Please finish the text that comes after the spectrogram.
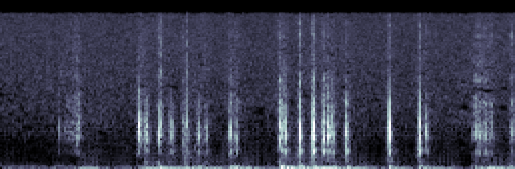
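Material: Metal mesh.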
